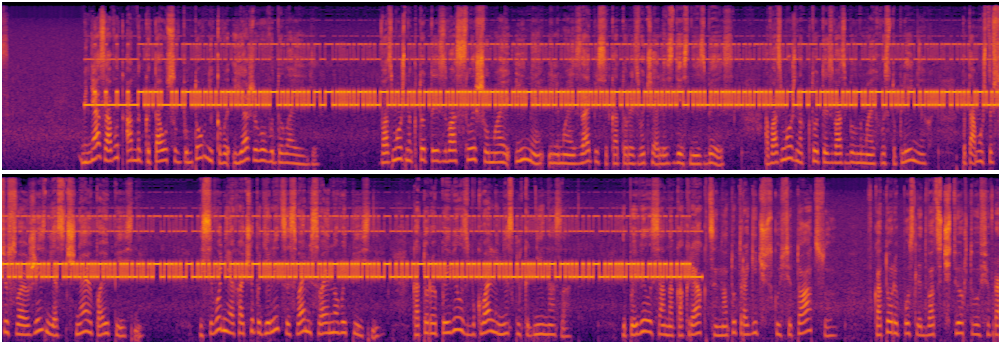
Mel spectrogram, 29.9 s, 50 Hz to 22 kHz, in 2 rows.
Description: RTTY (45.45 baud, 850 Hz shift), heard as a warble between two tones, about 2550 Hz centre. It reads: 3607 2450 9540 5271 0404 8372 4003 0089 2400 6935 2375 9763 3138 3724 6775 9279 5648 0366 9175 0706 7689 1926 0214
